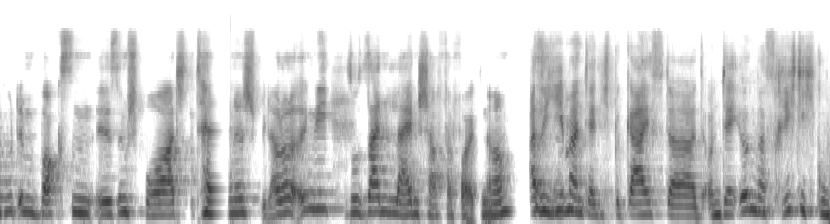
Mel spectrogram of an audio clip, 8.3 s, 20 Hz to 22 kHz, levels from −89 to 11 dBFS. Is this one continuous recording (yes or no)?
yes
